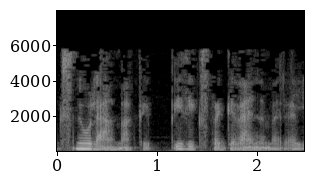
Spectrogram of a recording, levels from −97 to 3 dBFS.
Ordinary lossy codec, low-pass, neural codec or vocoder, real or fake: MP3, 24 kbps; 7.2 kHz; vocoder, 22.05 kHz, 80 mel bands, WaveNeXt; fake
